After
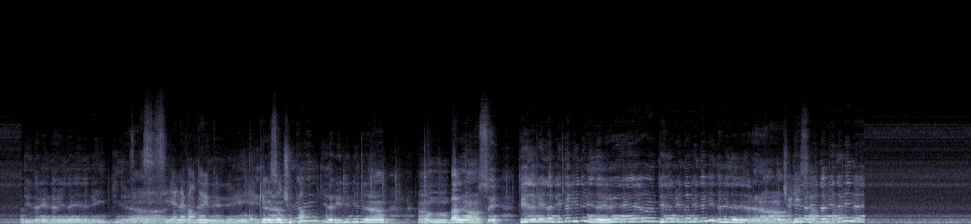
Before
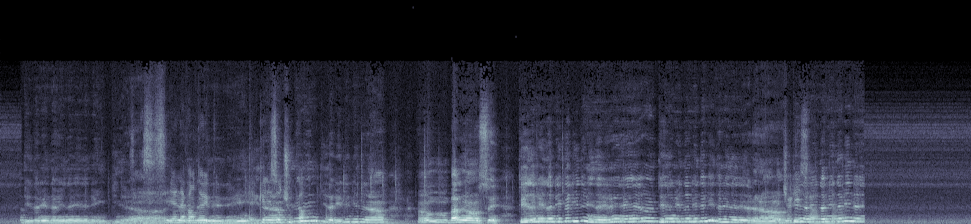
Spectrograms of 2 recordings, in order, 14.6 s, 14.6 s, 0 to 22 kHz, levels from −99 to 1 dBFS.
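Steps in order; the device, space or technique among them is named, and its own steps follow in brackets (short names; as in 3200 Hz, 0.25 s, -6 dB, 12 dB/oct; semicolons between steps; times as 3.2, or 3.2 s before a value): inside a cardboard box (LPF 4600 Hz 12 dB/oct; small resonant body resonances 220/460/820 Hz, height 15 dB, ringing for 60 ms); gain -7.5 dB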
